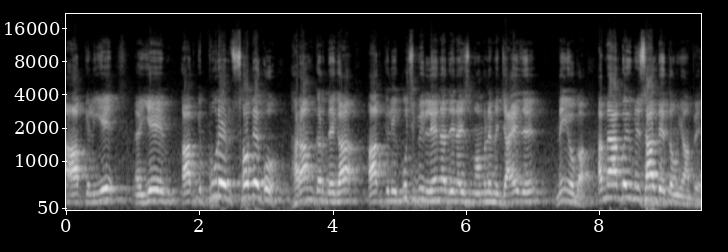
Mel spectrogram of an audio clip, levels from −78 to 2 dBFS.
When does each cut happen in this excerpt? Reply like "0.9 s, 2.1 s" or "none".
none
